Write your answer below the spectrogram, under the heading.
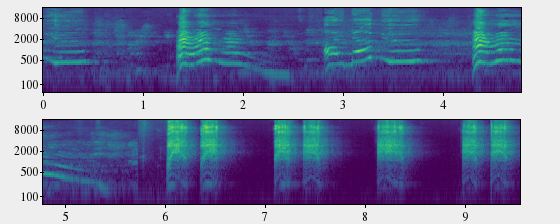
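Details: Dog making an unusual human-like vocalization: three drawn-out, wavering whines that slide downward, each about a second long, followed by short sharp bursts, possibly laughter or speech.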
